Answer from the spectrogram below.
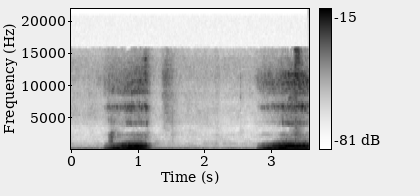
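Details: Snoring of Preta, a little sleepyhead: two low, buzzing, vibrating snores about two seconds apart over a steady background hum.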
